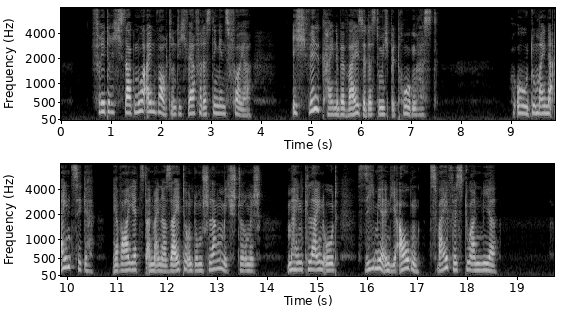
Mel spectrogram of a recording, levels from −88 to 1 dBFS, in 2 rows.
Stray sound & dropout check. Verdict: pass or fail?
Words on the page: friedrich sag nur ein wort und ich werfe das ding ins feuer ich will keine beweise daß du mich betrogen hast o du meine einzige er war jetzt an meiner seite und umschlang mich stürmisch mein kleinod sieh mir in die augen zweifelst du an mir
pass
